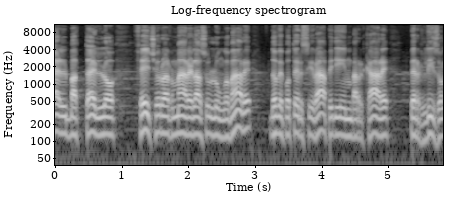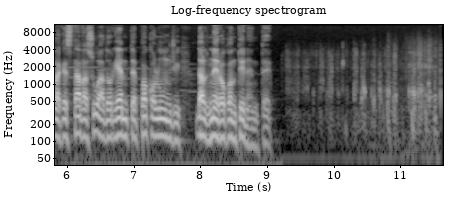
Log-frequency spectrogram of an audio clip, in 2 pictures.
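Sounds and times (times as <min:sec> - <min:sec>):
speech: 0:00.0 - 0:09.2
horses galloping with three riders: 0:09.3 - 0:11.6.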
